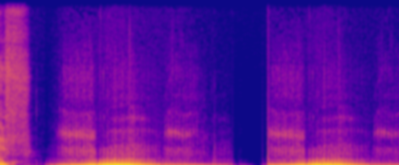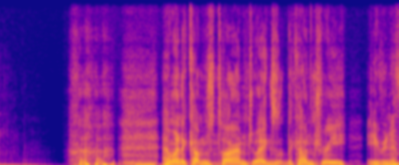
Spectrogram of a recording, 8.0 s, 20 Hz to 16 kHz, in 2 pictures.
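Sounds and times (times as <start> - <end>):
cat purring in low rumbling bursts: 0.5 - 4.4
speech: 4.8 - 7.9.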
